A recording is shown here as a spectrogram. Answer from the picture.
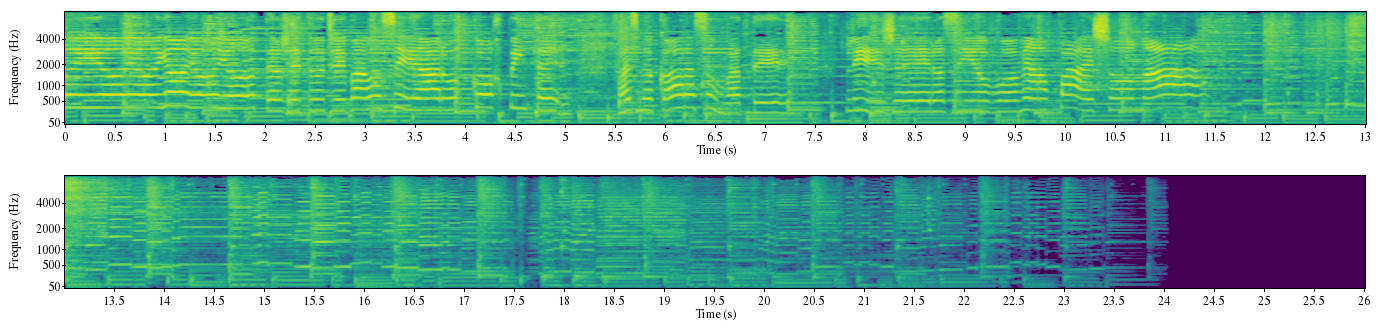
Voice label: ROM SAUDADE FEM; Telemensagens; Saudades

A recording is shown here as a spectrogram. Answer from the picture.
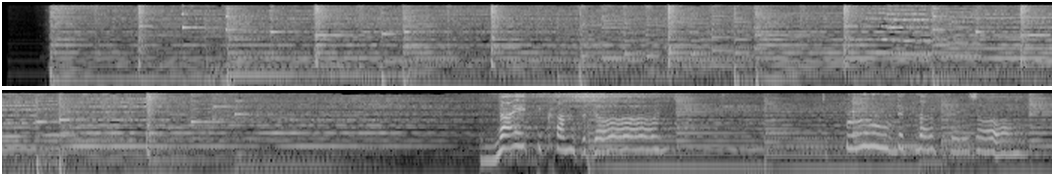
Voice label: Aniversário Esposo Feminino; Aniversários; Aniv Familiar

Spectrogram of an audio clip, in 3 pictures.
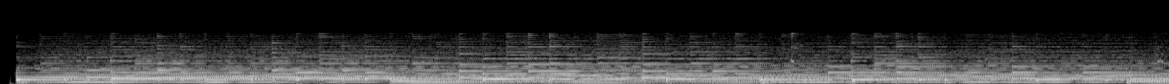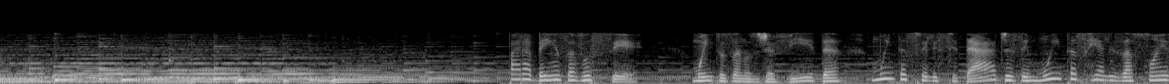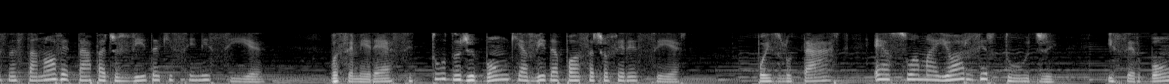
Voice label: NEUTRO 24 H F; Aniversários; Aniversários diversos; fem

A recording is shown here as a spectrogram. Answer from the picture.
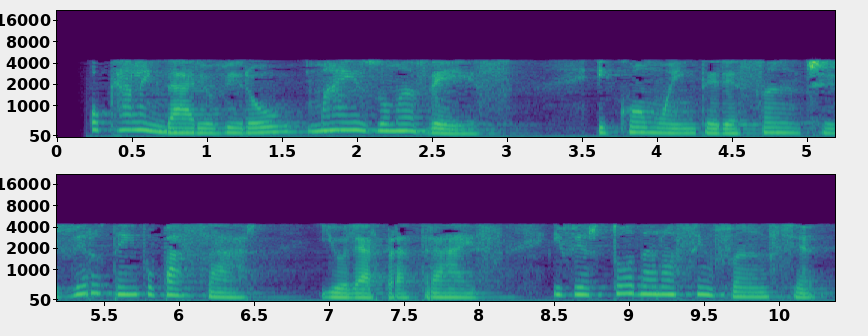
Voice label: ANIV IRMA, fem; Aniversarios; Telemensagens; Telemensagens 2017

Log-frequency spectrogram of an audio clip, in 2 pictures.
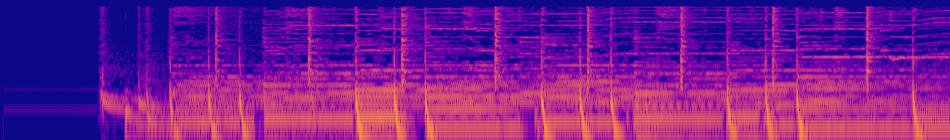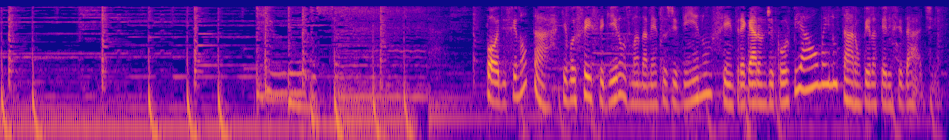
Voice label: CASAMENTO P CASAL F; Aniversários; ANIVERSARIO romantico; fem

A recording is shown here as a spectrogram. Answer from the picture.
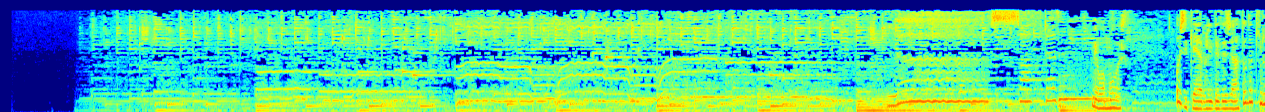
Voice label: aniversario namorado, fem; Aniversários; ANIVERSARIO romantico

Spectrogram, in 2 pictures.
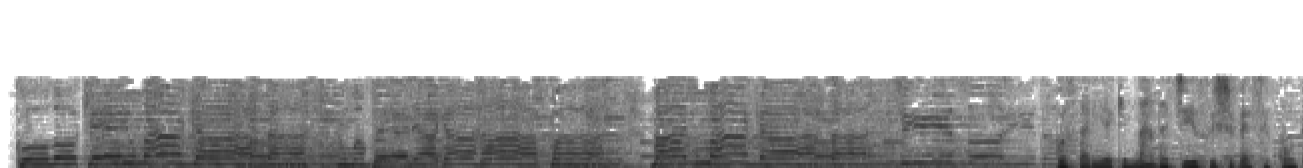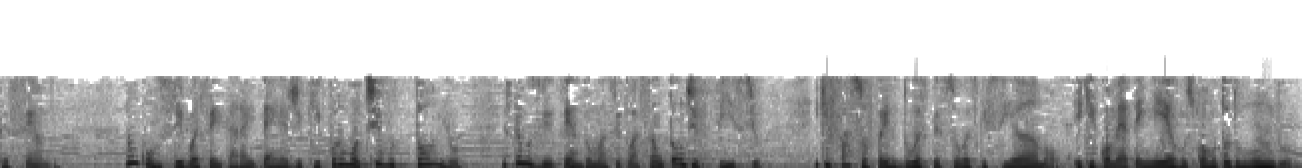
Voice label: DESCULPAS ROMANT. F, Telemensagens; fem; Telemensagens 2017

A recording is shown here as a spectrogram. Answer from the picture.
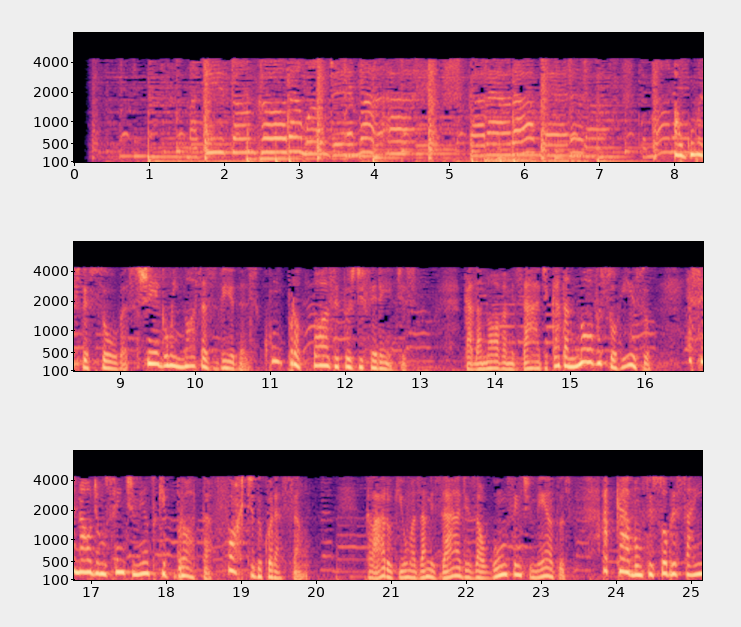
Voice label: mãe de consideração, F; Telemensagens 2017

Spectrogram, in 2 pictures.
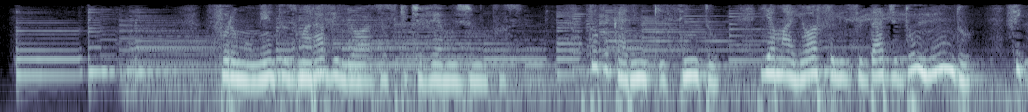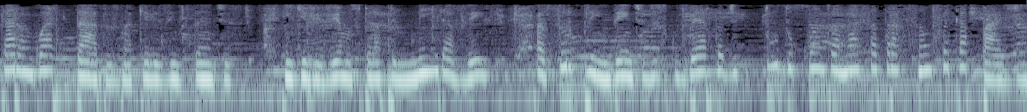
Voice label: Feminino, Telemensagens Amor; 1º Noite de Amor

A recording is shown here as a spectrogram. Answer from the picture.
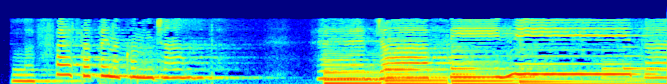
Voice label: Mensagem de Fé, Gospel, masc

